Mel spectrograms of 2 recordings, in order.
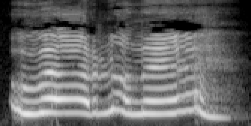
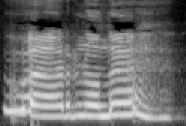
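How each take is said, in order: First: Very high, very slow drawn-out call; panicked cry. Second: High, slow frightened call; gasping in alarm. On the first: Aunt crying to her husband in panic, very high and slow. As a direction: cry his name, stretched out in panic. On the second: Aunt gasping her husband's name after reading the letter, frightened. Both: Acted. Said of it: "вона хапнула ротом повітря".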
